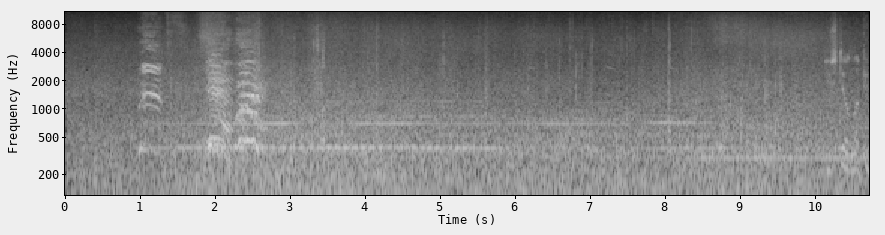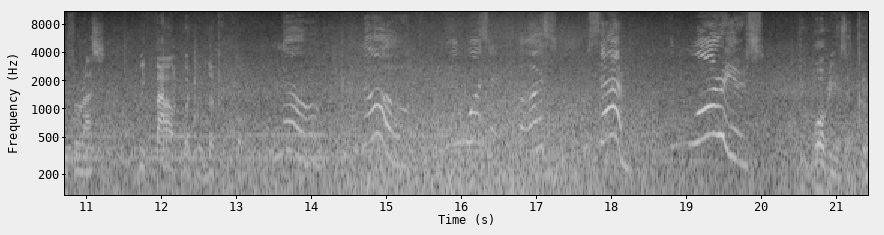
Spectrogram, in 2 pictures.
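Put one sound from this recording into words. A man speaks with a cocky, mocking tone.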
